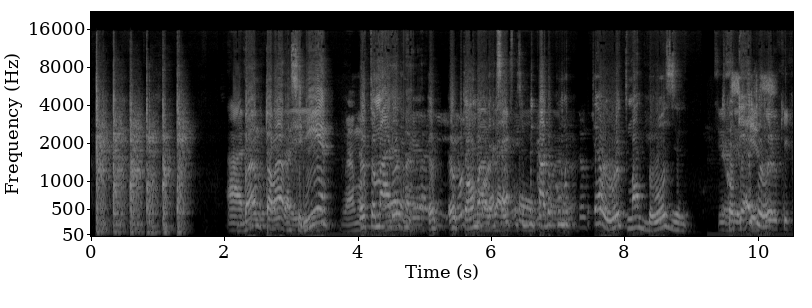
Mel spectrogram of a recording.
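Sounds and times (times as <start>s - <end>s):
quick knocks on a door: 0.0s - 1.6s
speech: 2.1s - 10.5s.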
